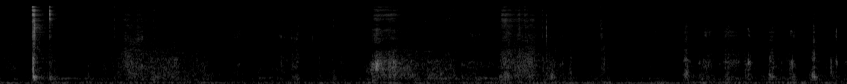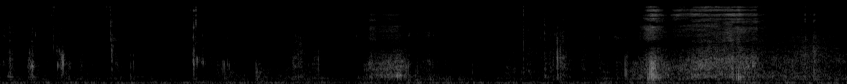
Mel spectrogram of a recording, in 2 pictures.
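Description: Close-miked chewing and biting of a Subway Spicy Italian sub, wet mouth sounds with irregular clicks and smacks. There is a louder spell near the end.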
